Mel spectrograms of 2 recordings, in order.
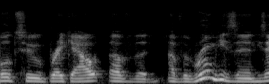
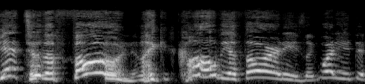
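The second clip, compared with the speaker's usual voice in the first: shrill, very high, very loud screaming; 10 semitones higher, 11 dB louder than usual. A reader describes a tense book, retelling screaming at the book. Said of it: "I'm just screaming at the book like".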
